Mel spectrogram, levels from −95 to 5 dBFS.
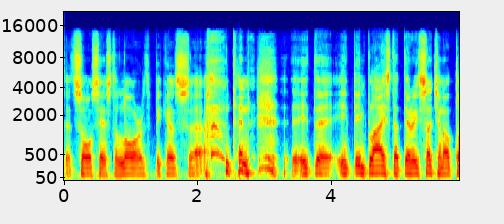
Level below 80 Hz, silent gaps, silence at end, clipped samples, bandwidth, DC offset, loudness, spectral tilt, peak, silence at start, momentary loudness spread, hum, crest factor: -42 dBFS; none; 0 s; under 0.1%; 14.5 kHz; under 0.1%; -12 LUFS; -5.5 dB/octave; 0 dBFS; 0 s; 7 LU; none; 12 dB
